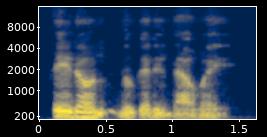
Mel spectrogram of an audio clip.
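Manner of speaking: plain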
